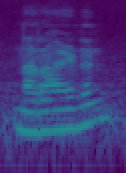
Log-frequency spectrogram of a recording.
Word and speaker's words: Narayanan: first off how in the world did we pronounce your name it's a giant narayanan it's not easy how do you spell it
